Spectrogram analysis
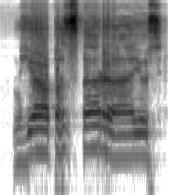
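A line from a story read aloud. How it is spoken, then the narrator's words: Chuckling. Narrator (Russian): хохотнул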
